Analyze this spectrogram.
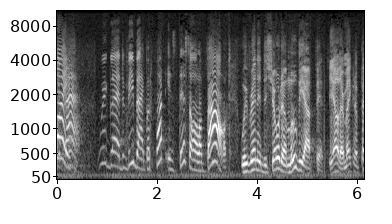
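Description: A young woman speaks brightly close by.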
